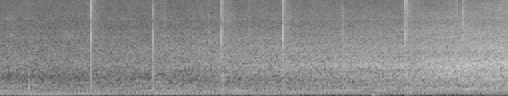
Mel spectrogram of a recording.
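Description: A steady low hum with light clicks about every two-thirds of a second, and a vehicle going by, its rush of noise swelling near the end.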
